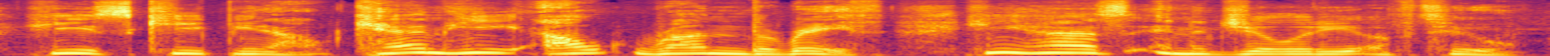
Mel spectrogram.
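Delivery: ordinary talk, nothing marked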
